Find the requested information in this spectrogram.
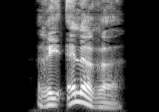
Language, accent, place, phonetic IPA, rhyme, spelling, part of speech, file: German, Germany, Berlin, [ʁeˈɛləʁə], -ɛləʁə, reellere, adjective, De-reellere.ogg
- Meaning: inflection of reell: 1. strong/mixed nominative/accusative feminine singular comparative degree 2. strong nominative/accusative plural comparative degree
